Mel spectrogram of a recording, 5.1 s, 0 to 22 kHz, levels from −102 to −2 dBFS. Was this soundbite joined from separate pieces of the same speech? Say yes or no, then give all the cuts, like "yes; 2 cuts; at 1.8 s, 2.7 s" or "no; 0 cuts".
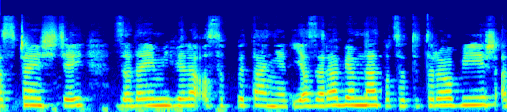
yes; 2 cuts; at 2.9 s, 3.8 s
